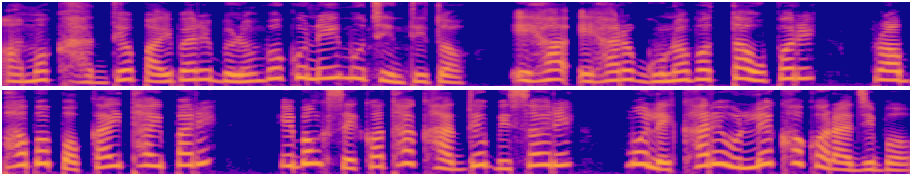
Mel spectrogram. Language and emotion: Odia, fearful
